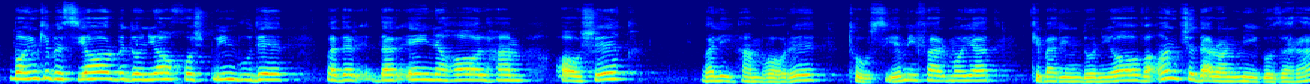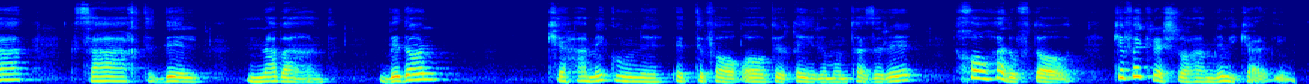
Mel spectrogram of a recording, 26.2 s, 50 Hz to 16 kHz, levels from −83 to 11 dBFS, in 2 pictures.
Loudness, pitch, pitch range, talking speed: -24 LUFS, 215 Hz, 180-250 Hz, 105 wpm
